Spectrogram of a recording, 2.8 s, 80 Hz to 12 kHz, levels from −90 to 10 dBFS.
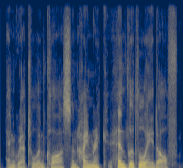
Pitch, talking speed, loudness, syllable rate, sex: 120 Hz, 195 wpm, -20 LUFS, 5.4 syllables/s, male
